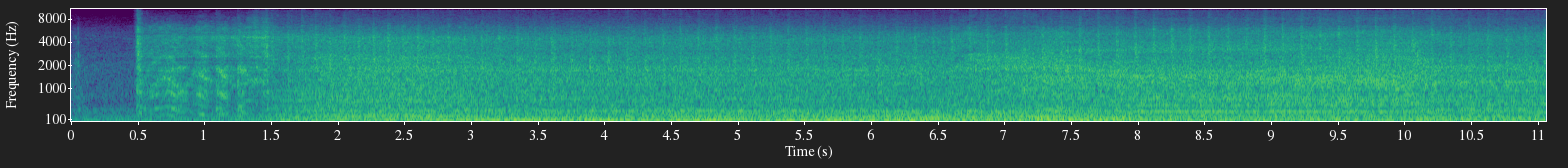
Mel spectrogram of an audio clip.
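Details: 2007 Chevrolet Trailblazer LT V8, 119,000 miles, restarted after motor flush: fast idle with light quick tick over the rumble; collapsed lifter, flush didn't fix it, DOD eliminator kit with cam and lifters planned.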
